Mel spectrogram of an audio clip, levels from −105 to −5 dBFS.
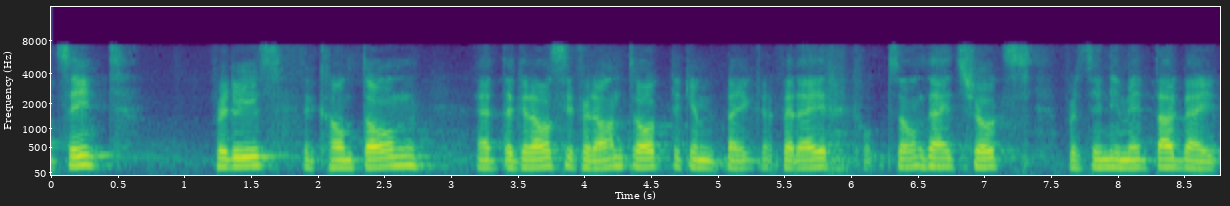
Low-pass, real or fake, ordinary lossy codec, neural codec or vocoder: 7.2 kHz; fake; none; codec, 16 kHz, 1.1 kbps, Voila-Tokenizer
